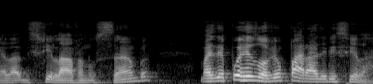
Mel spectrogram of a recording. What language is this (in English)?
Portuguese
